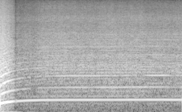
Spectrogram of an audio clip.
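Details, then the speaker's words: Shop Vac after motor repair and reassembly: thin steady high-pitched whine after a brief start surge, no airflow rush or hum; sounds wrong, with a slight electrical smell persisting; machine being retired, cause unclear. "okay that sounds horrific not what it's supposed to sound like and she still has that ever so slightly funny electrical smell yep still there"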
